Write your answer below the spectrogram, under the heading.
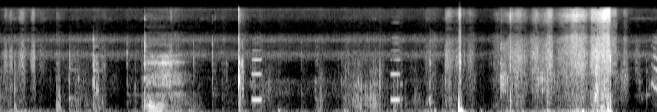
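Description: Minelab Vanquish metal detector giving two short beeps about a second and a half apart as its coil is swept over dry ground, with footsteps and one sharp knock.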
